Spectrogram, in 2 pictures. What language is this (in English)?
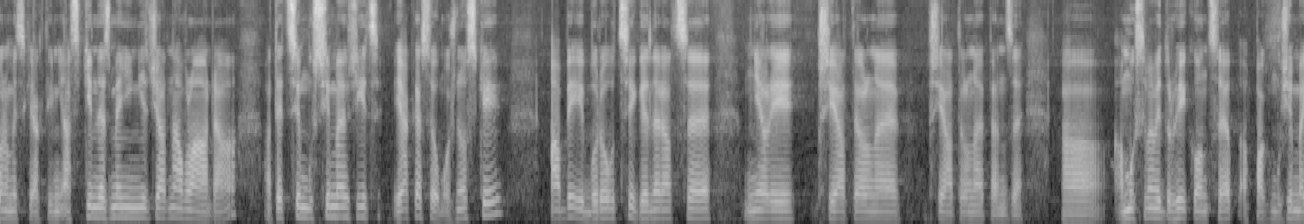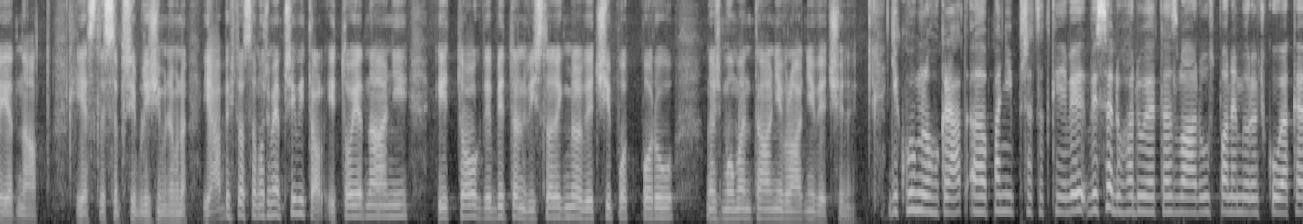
Czech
